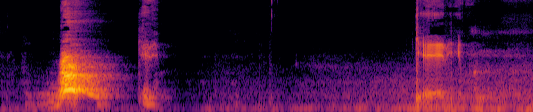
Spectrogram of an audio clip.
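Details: A pet beagle, excited by a new squeaky toy and barking on alert until it is put away, gives a single sharp, loud bark, then a softer yap, followed by the toy squeaking.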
